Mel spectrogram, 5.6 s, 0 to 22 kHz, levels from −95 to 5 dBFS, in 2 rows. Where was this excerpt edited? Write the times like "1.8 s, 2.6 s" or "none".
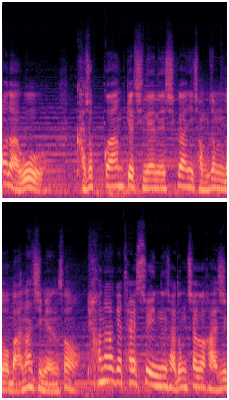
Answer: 3.8 s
